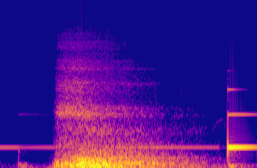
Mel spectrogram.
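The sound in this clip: One long, deep, airy breath rushes for about two seconds over a steady, soft sustained tone, then a clear tone rings out and slowly fades.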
